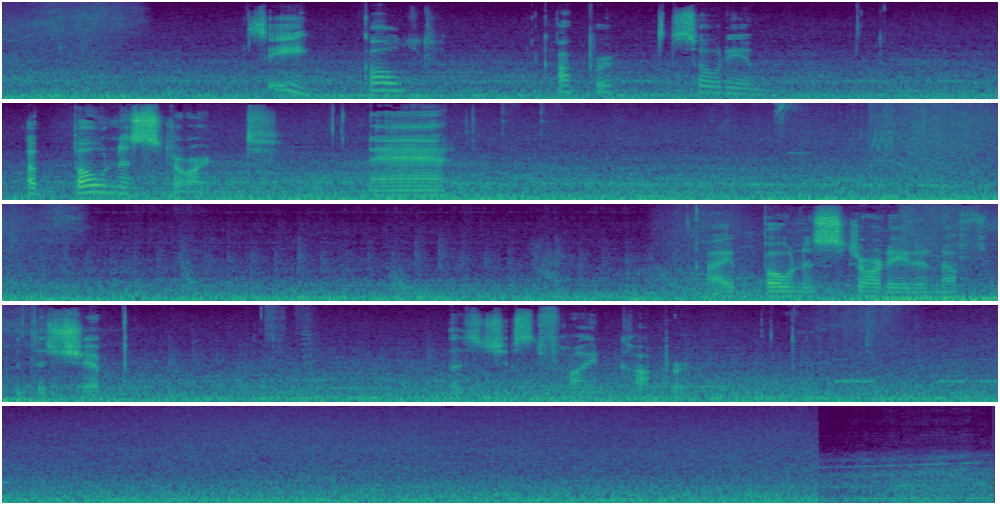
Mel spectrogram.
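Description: A spaceship engine drones with a low, steady rumble.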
